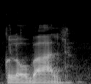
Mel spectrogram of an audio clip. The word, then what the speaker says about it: global: Normally G is going to have a really hard G sound like in the English word gone. Global, gradual.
